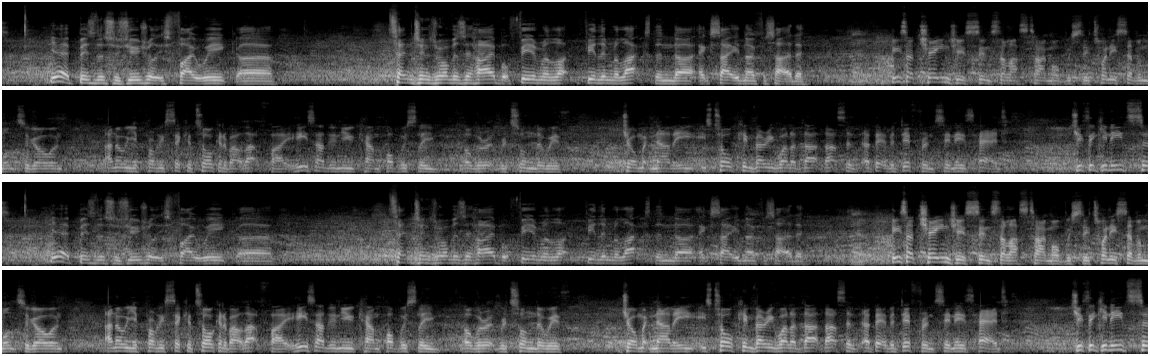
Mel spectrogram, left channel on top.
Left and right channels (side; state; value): both; normal; correlation 0.78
